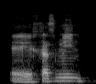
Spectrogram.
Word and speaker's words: Yasmín: Bueno, hay quien gente que pronuncia Jazmín, no Yasmín. Pero bueno, Yasmín vota por la E.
